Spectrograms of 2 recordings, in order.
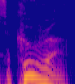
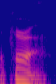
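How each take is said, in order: First: One syllable is said with strong stress. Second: All syllables are said with even stress. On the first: The speaker calls it wrong. "you don't you don't go Sakura or Sakura" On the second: The speaker calls it right. "It's just Sakura"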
